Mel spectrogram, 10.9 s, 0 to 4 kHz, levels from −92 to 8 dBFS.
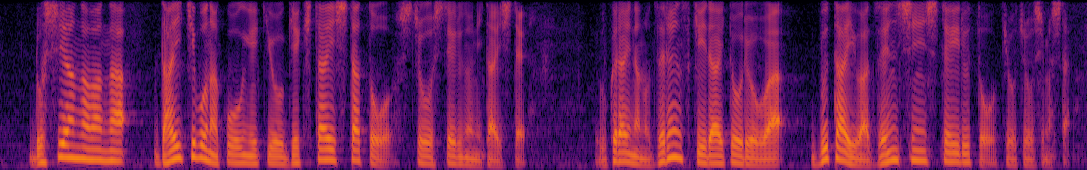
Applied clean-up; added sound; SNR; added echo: none; none; none; none.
